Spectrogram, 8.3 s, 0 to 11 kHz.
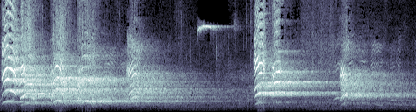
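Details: At Port of Nagoya Public Aquarium on 1 November 2020, belugas Hodoi, Taanya and Mirai during training give rapid harmonic squeals with bright chirps, fade into a short lull, then resume with two strong squealing bursts; a faint thin high tone appears midway.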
